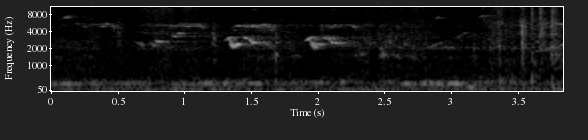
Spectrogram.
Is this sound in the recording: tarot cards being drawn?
no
